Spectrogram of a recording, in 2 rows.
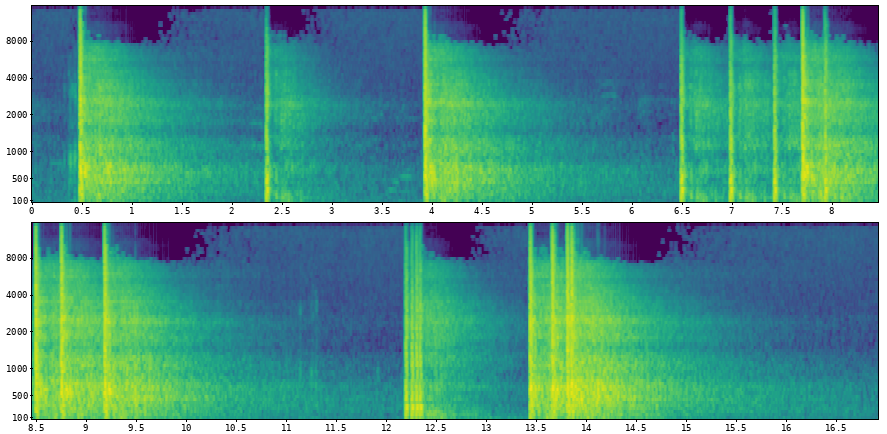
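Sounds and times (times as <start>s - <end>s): firework shells bursting: 6.4s - 15.7s.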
